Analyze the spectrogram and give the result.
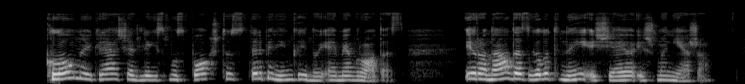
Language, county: Lithuanian, Šiauliai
